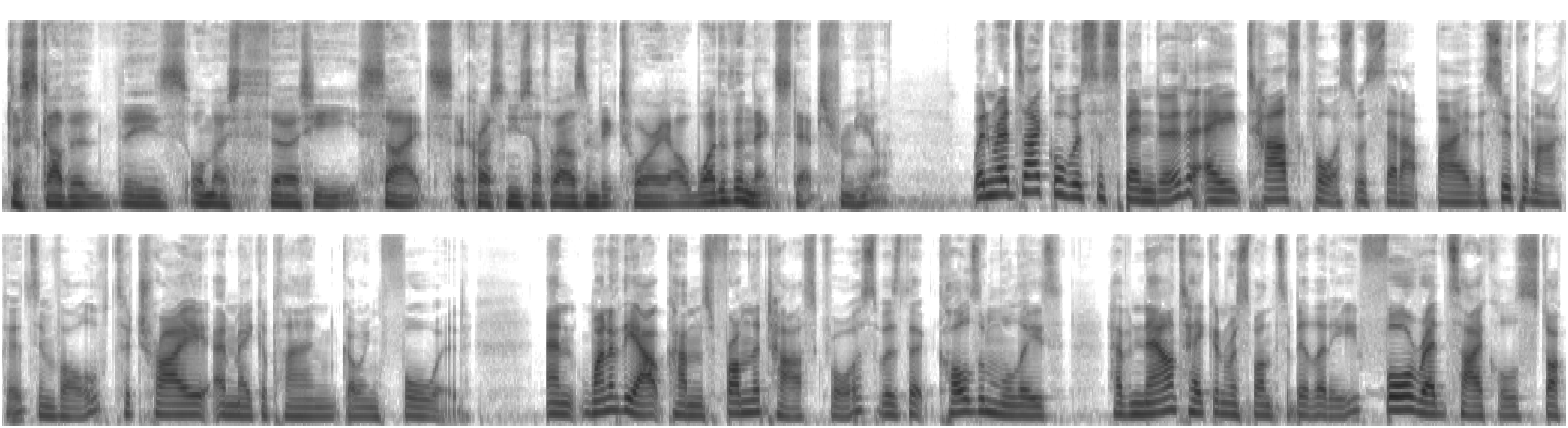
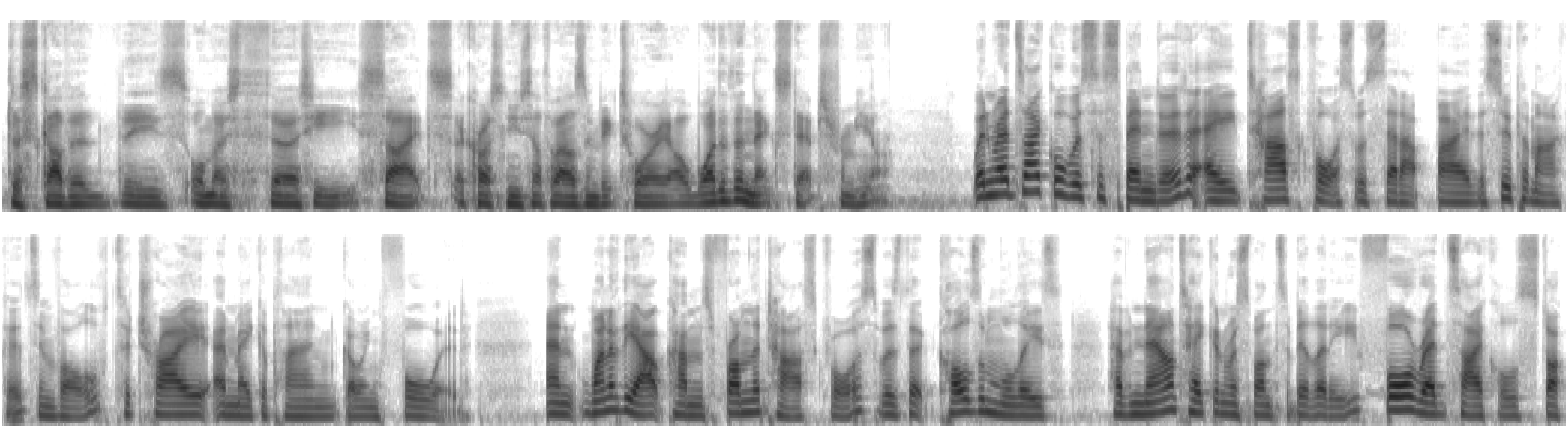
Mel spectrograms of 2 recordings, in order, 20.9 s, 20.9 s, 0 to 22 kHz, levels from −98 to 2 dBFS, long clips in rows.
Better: first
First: none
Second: muffled; very; fading above 2.5 kHz

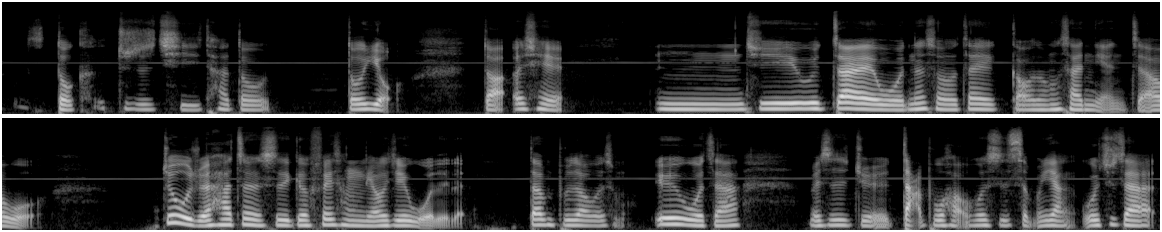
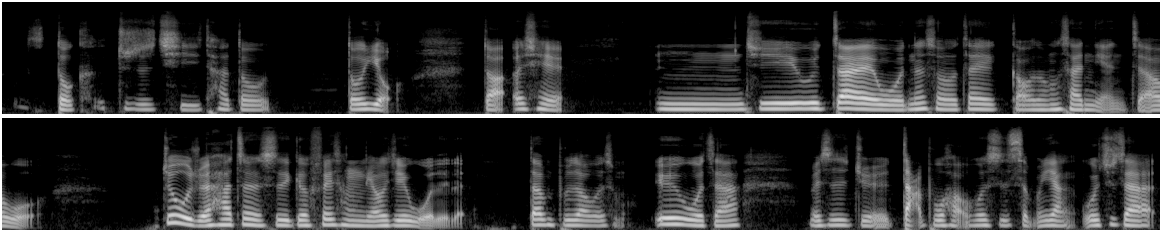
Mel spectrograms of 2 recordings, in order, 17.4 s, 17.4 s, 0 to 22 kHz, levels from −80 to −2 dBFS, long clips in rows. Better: second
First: high-pitched whine; faint; throughout; 2.5 kHz, 35 dB below the speech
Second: none

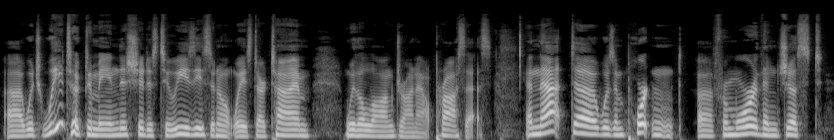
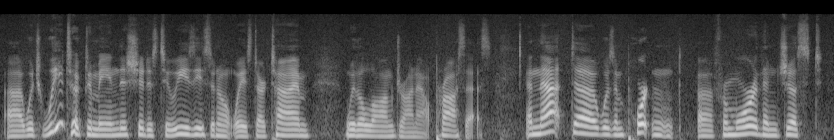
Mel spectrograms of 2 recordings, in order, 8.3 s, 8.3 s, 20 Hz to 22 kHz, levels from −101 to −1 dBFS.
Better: first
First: none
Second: hiss; faint; throughout; 30 dB below the speech

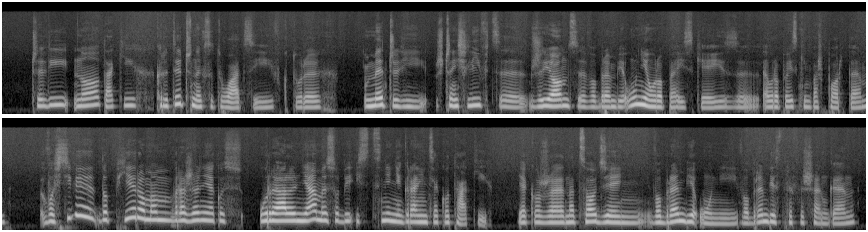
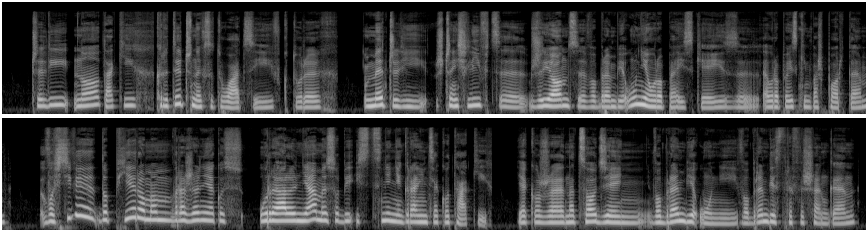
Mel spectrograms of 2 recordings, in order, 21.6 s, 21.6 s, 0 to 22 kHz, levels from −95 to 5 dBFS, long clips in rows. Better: second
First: hiss; noticeable; throughout; 20 dB below the speech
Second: none

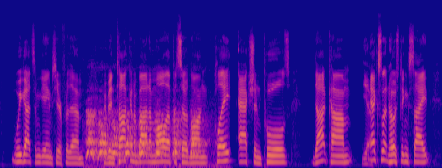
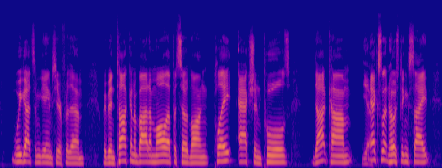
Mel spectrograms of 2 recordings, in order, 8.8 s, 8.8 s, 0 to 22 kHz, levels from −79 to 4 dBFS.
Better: second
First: dog barking; loud; from 1.5 to 4 s; peak 2 dB above the speech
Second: none

